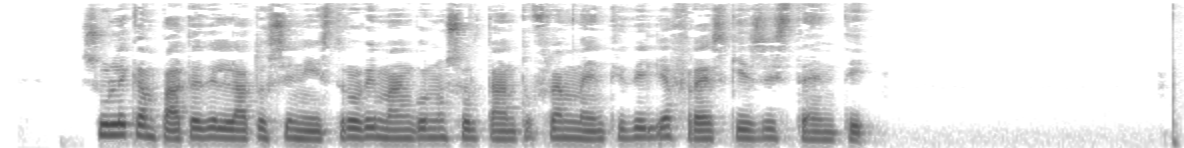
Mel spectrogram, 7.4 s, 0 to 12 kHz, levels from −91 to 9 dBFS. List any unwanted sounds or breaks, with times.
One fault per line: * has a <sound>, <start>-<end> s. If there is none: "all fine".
all fine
